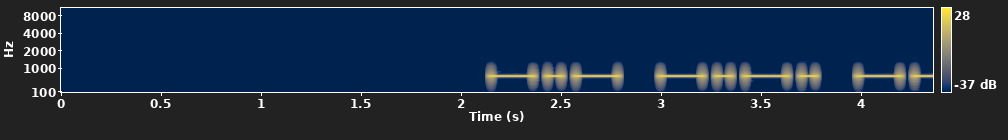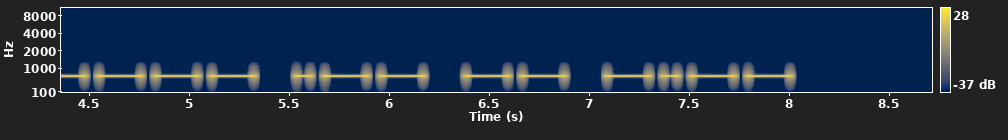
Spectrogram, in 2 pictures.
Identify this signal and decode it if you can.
Morse code, heard as a keyed tone, about 17 wpm, 700 Hz. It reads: KC0WMY
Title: USA Call Signs - 6 Characters - Repeated 2x - 17wpm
